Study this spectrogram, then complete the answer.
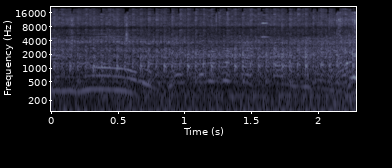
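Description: A Swaraj 742 tractor engine idles with a steady low throb, loud and continuous, while voices talk over it nearby.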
